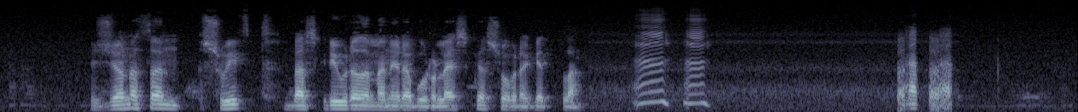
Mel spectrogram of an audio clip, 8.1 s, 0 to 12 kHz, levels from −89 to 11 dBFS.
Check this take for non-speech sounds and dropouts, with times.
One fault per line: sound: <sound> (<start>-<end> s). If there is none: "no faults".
sound: laugh (4.7-5.4 s)
sound: laugh (6.7-7.2 s)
